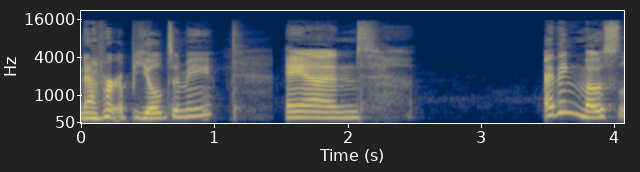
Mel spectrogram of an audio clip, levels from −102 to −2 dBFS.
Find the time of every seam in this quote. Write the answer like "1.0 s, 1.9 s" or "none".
1.4 s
